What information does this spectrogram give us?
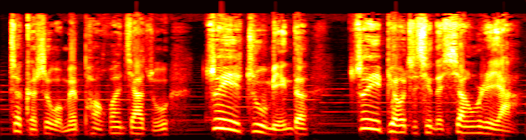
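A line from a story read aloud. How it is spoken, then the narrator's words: Giggling. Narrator (Chinese): 菲菲咯咯的笑着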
